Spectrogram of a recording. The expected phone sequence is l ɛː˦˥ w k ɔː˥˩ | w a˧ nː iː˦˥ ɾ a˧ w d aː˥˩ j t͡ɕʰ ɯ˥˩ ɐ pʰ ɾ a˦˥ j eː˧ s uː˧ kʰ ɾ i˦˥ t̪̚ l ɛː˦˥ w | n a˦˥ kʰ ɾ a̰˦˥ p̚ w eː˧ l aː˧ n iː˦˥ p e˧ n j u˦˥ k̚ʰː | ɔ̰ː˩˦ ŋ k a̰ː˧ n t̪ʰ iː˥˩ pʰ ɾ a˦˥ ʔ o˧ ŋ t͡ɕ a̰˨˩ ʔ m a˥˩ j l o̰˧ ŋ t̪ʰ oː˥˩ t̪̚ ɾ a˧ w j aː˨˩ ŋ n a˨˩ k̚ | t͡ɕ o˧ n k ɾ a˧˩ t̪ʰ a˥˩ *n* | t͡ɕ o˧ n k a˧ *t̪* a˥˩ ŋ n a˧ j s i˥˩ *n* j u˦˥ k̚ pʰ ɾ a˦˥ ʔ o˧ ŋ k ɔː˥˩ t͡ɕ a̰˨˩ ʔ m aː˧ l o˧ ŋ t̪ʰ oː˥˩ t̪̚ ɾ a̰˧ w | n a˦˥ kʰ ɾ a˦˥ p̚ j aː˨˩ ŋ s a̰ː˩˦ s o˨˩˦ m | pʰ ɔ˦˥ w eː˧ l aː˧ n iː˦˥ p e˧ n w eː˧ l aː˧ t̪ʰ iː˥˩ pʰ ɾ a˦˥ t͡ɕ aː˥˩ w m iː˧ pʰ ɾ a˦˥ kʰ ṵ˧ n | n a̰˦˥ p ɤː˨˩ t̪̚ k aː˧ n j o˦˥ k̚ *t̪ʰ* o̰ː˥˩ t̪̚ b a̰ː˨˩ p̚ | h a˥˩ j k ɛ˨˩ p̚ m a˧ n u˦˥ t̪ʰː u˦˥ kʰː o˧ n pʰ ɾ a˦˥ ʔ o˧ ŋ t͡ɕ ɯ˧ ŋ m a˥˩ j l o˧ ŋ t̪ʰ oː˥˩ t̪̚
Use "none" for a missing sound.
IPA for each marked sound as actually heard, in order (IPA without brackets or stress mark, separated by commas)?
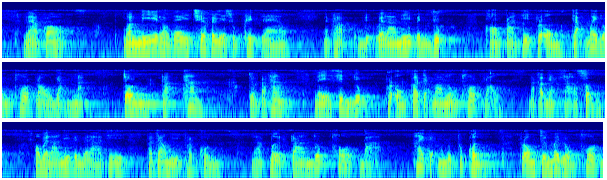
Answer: ŋ, t̪ʰ, n, t̪ʰ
